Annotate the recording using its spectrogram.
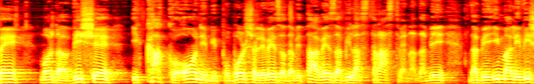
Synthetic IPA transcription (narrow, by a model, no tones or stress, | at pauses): e | mo̞ʒd̪aʋiʃeikʰakooːnibipoboʎʃaliʋezad̪abit̪aːʋezabilast̪ɾast̪ʋḛna̰d̪abi | d̪abiimaliʋi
